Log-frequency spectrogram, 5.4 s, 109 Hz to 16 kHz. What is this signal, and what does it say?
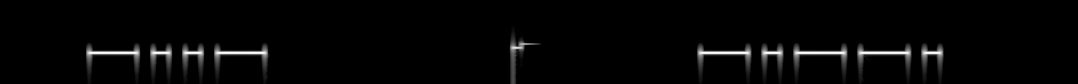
Morse code, heard as a keyed tone, about 15 wpm, 700 Hz. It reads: X <KN>
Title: Single Character (Letter:Number:Punctuation:Prosign) Alt 15wpm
